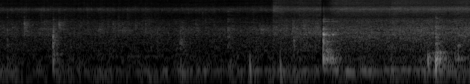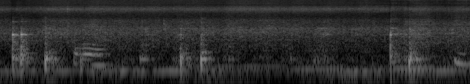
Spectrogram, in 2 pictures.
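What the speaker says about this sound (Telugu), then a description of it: "ఇది అల్లం వెల్లుల్లి పేస్ట్ వేసాను కదా, కొంచెం పచ్చివాసన పోయే వరకు వేసేద్దాం" Ginger garlic paste sizzles steadily in a hot pan for an aloo and cashew masala fry, with irregular scrapes and taps of a spoon stirring through the close, continuous frying hiss.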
